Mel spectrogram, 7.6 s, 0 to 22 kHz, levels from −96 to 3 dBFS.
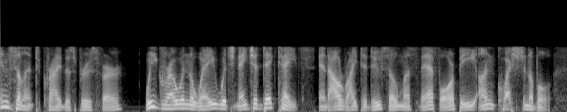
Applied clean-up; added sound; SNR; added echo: none; none; none; none.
